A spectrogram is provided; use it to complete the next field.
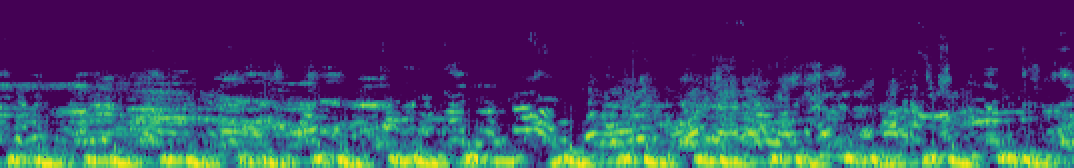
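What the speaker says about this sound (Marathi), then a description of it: "पाहिली का गर्दी एकदम भरपूर गर्दी झाली आहे" A large, dense crowd at a village fair makes loud, continuous babble with shouts and whoops, overlaid with rhythmic pulsing beats from a band playing close by.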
